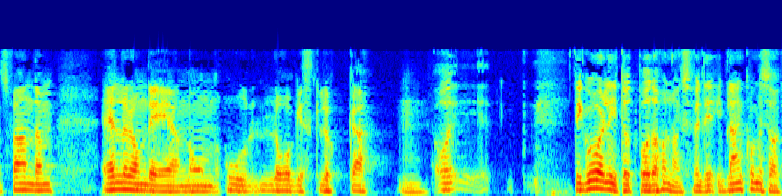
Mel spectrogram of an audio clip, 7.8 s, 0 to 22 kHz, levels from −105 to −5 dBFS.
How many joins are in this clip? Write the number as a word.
one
